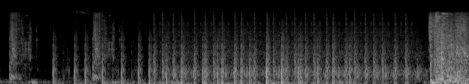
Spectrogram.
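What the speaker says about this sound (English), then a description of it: "Sniper rifle." Sniper rifle fire in the Free Fire video game rings out as sharp shots that turn into a fast, continuous rattle of gunfire, loud and close, with no speech over it.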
